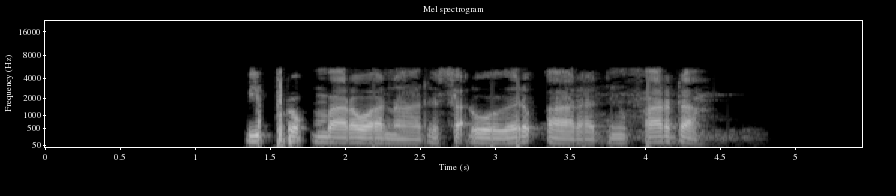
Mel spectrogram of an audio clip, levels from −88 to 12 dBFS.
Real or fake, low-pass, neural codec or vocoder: real; 5.4 kHz; none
